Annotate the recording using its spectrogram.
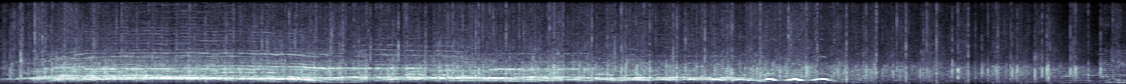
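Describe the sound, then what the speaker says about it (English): A high school gospel choir concert audience claps loudly and continuously, with cheers and whoops rising over the dense applause before it thins toward the end. "I just want to give a very, very loud as we possibly can, round of applause so they can hear it all the way in there"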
